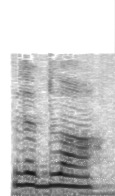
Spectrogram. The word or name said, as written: leblanc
